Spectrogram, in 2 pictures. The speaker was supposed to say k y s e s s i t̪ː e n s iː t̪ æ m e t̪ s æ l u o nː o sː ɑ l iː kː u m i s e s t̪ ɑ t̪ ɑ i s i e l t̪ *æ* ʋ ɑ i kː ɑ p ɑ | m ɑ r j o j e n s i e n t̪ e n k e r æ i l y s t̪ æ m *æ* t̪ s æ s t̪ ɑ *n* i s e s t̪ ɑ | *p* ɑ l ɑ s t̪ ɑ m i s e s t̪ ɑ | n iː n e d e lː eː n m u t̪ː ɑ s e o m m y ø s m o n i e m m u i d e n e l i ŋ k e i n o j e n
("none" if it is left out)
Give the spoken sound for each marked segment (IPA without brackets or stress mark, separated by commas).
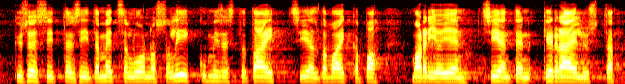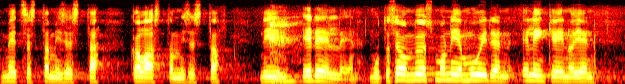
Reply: æ, e, m, k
